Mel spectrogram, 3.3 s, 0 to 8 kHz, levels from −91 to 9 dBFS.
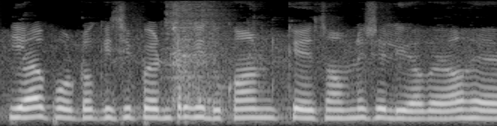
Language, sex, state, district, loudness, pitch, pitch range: Hindi, male, Uttar Pradesh, Shamli, -15 LUFS, 205 Hz, 195-210 Hz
